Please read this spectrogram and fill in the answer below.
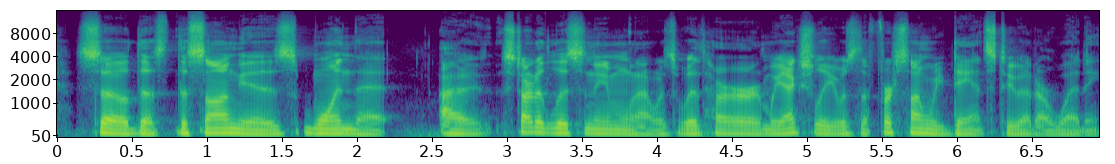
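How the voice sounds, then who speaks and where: Speaking at a fairly quick pace with a Southern US accent, the voice keeps a fairly even intonation. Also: man, medium pitch for a man. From US South, Middle Tennessee. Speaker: podcast guest. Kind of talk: casual chat.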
